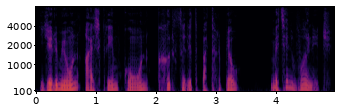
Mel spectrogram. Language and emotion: Kashmiri, sad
